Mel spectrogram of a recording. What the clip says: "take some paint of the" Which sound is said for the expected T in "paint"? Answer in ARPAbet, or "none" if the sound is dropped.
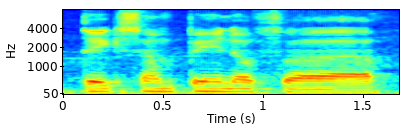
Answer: none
